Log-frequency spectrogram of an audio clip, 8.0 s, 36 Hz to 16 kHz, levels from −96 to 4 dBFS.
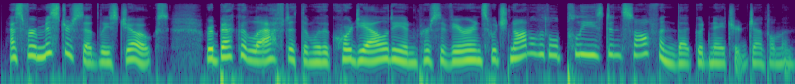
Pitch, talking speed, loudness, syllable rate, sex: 215 Hz, 180 wpm, -21 LUFS, 6.1 syllables/s, female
